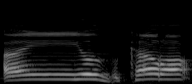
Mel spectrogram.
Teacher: اس میں کاف کو باریک پڑھنا ہے، را کو موٹا کر کے پڑھنا ہے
